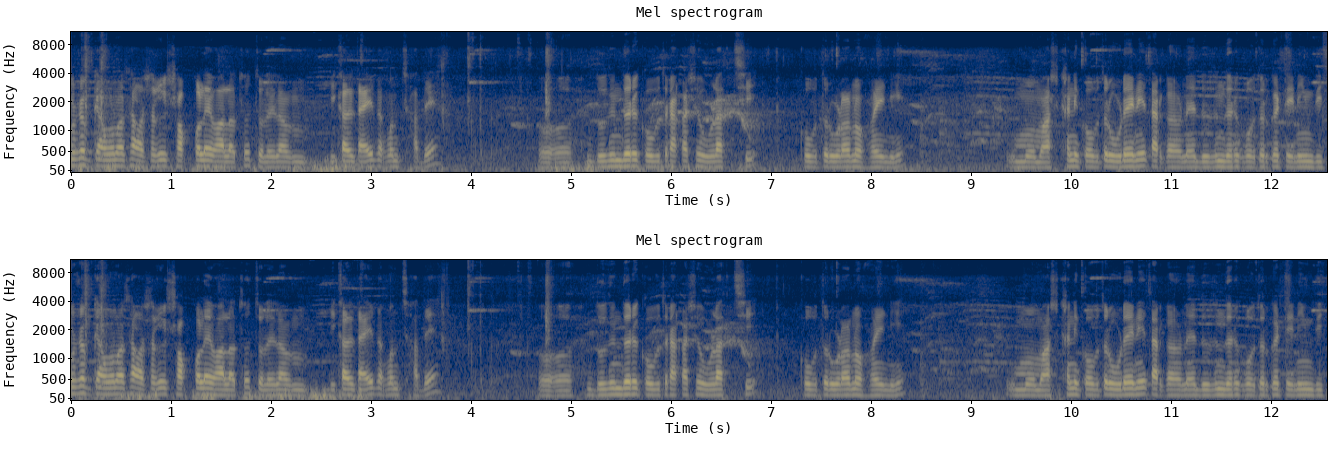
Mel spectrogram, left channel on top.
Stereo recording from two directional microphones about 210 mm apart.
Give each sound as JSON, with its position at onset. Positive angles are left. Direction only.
{"t": 0.0, "sound": "speech", "side_deg": -10}
{"t": 4.9, "sound": "speech", "side_deg": -15}
{"t": 9.4, "sound": "speech", "side_deg": -15}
